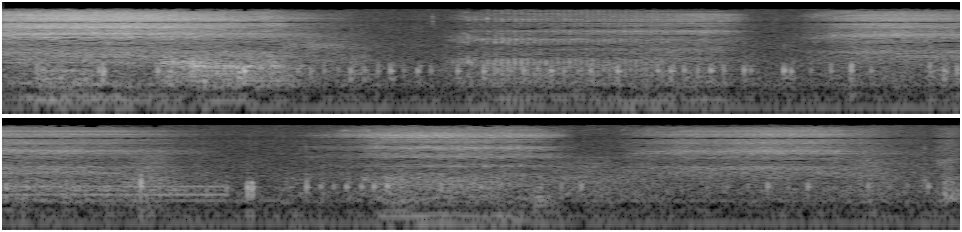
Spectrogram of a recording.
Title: king of snore part I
